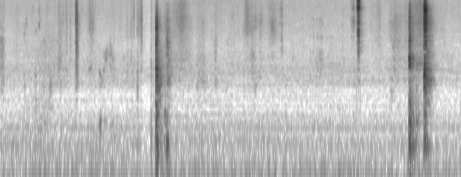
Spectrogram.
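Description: Scissors snipping the ends of linen sewing thread: two sharp snips, about a second and a half in and about four seconds in, between quiet handling of the thread and paper.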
